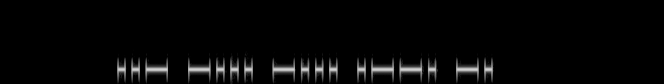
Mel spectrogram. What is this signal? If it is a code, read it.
Morse code, heard as a keyed tone, about 17 wpm, 700 Hz. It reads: UBBPN
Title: Code Groups - 5 Letter:Numbers - 17wpm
